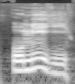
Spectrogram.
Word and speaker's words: Omeji: Ja, einfach wie Emoji, bloß Omeji, also Omei, Omeji.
